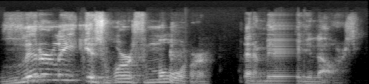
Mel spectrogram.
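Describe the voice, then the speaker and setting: A man's voice: medium pitch, huge pitch swings, measured pace, distant mic, music in the background. A man hosting a podcast, asking open questions and affirming his guest in conversational interview style. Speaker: podcast host.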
